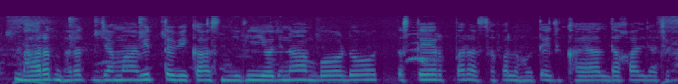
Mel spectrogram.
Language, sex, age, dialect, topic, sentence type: Magahi, female, 60-100, Northeastern/Surjapuri, banking, statement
